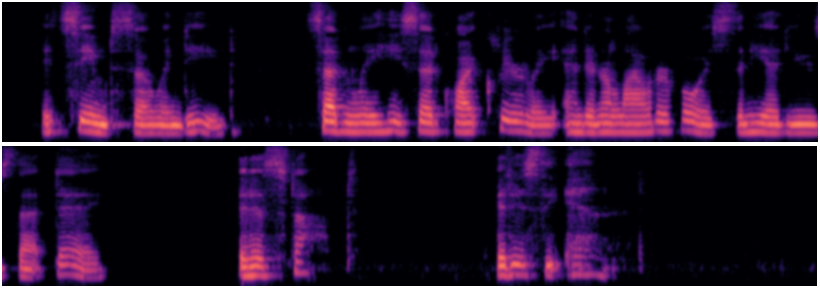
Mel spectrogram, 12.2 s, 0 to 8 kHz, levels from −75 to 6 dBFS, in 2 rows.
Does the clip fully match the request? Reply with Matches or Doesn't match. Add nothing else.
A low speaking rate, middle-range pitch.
Matches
